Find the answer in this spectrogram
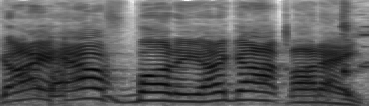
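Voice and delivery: put-on high screaming, words stretched out. Voicing Art Locks, who is arguing from another room: screaming in character. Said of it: "you just hear Art Locks screaming".

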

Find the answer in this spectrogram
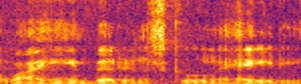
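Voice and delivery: ordinary talk, nothing marked

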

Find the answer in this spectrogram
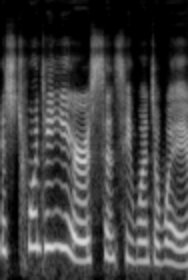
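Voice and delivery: ordinary delivery

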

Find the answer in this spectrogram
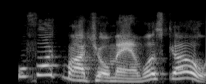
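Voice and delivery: animated blurted outburst. Retelling a line said on leaving: retelling saying it really loud. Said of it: "And I said really loud".

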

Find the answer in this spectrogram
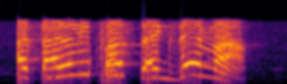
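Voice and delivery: demanding, insistent tone. Demonstrating for viewers a demanding way of speaking, demanding tone. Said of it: "what is a demanding way of speaking?".

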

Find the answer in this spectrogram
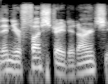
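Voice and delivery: calm response. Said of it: "very calmly waits for me".

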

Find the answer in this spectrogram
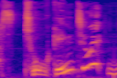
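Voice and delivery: loud gasp, sheer disbelief and astonishment. Fishlegs reacts to Hiccup's mumbled answer, an astonished gasp. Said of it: "gasped Fishlegs in astonishment".

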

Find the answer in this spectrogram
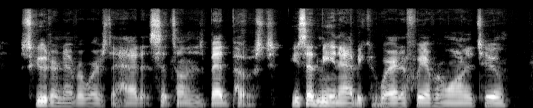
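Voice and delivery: ordinary delivery

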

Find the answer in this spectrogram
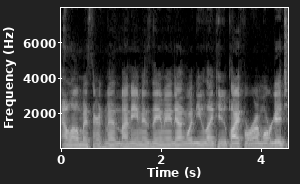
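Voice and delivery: lifeless, flat, scripted-sounding robotic monotone. Showing salespeople how not to sound on the phone: robotic monotone. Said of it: "Don't sound like a robot".

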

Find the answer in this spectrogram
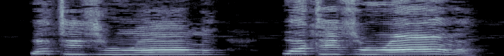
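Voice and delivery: crying out with a very high voice. After her husband's dismal cry, Mrs. Alligator cries out. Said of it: "cried Mrs".

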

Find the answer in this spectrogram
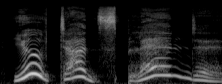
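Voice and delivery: breathy, swooping voice full of enthusiasm. A woman looks over a man's finished woodcutting, breathing enthusiastically. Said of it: "she breathed enthusiastically".

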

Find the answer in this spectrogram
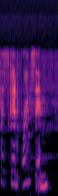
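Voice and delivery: ordinary delivery, nothing marked

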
